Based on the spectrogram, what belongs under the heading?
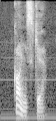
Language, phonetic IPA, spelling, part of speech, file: Polish, [ˈkɔ̃j̃sʲcɛ], Końskie, proper noun, Pl-Końskie.ogg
